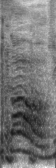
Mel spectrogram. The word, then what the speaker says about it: Psalms: He put the pee in Psalms. You get it? Because the pee is silent?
